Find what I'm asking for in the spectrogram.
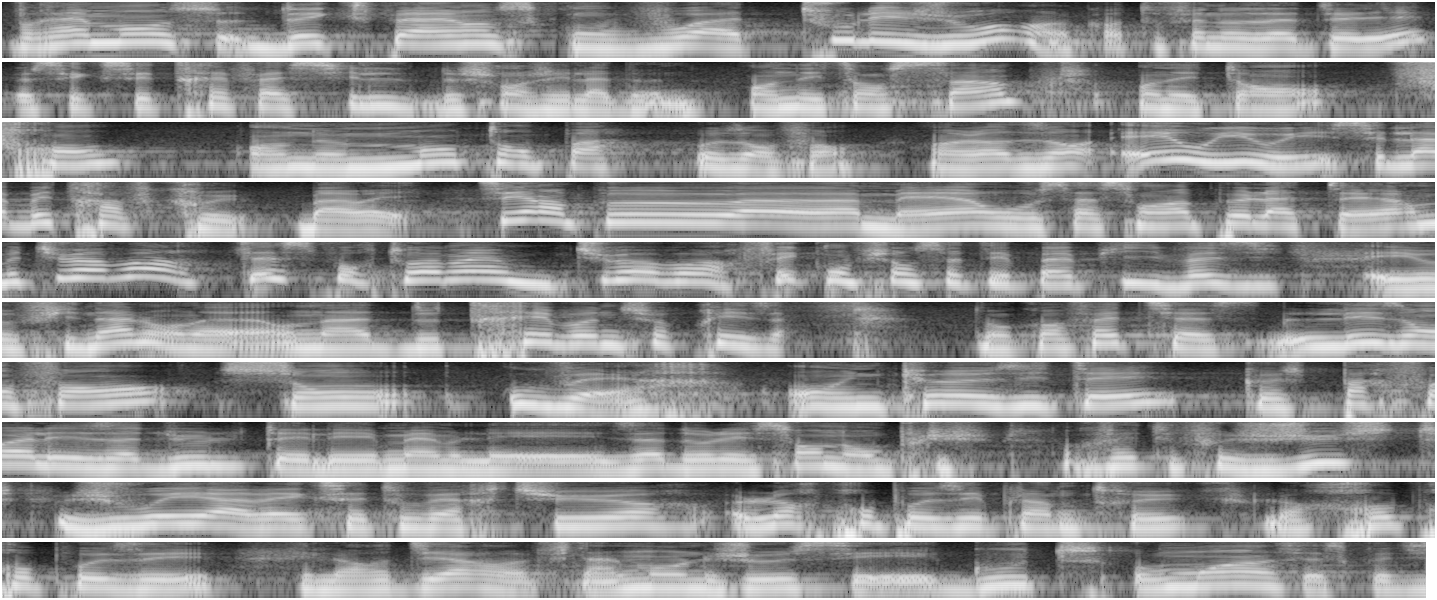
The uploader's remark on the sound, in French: Enregistrée en public au lycée hôtelier Jean-Drouant.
